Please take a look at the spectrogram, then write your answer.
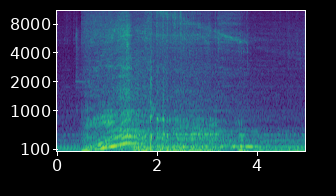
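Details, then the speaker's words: Manual BMW 340i with stock exhaust reinstalled over 6" catless downpipe: quick blip sweeps revs up and back, note opens louder and deeper as the exhaust flap opens, normally above 4,000 rpm; exhaust flap opening on rev. "Normally, if it goes over 4,000 RPMs, it opens it."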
